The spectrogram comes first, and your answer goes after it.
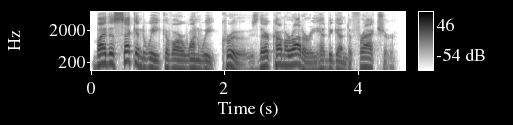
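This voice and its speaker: A man reading scripted first-person adventure fiction as an audiobook narrator, in a measured, dramatic storytelling manner. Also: mid-range voice, animated, a little mellow, no echo, studio quality.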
